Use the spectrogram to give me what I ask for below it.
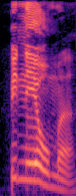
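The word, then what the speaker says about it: πνεῦμα: e a de baixo, pneuma. A pneuma é mais fácil porque a gente chama aquilo que a gente enche de ar para rodar com o nosso carro de pneu.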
